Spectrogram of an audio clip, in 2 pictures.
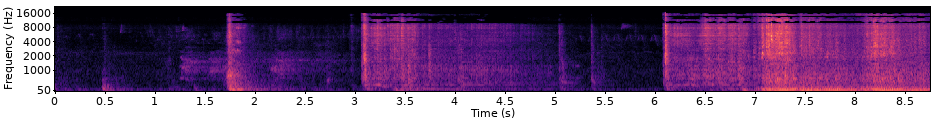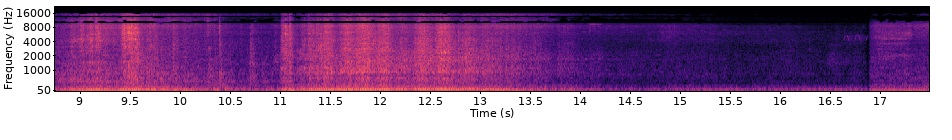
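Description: A pickup truck door thuds before the engine cranks and catches, settling into a loud, rumbling idle on a snowy property, heard up close and alone.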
